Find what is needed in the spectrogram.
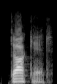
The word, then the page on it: docket: American English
